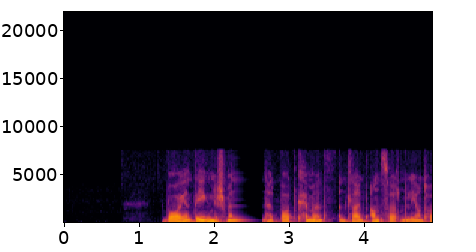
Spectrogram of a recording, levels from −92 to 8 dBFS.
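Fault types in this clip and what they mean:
Block of digital silence: Three abrupt dropouts: tick-like holes of about 10 ms at 1.36 s and 4.55 s, and a shorter 3 ms one at 3.38 s. Samples were replaced by zeros, probably because the output buffer was not filled in time.
Call audio freeze: From 2.28 to 2.72 s the sound stretches into a fading buzz for about 370 ms, with roughly 90 ms of silence, then picks up where it stopped with nothing lost. The likely cause is delayed packets emptying the jitter buffer.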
